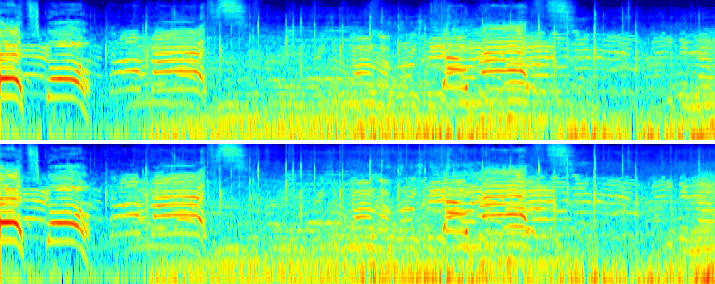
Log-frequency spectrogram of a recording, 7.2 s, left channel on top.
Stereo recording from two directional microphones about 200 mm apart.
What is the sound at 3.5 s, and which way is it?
Vehicle, 60° right (ahead or behind).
